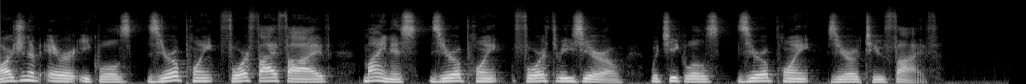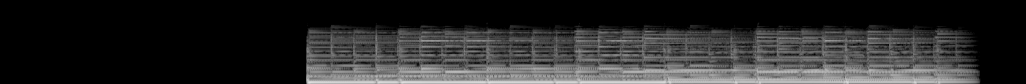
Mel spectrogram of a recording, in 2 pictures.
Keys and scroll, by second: 1.5-4.5 typing, 5.6-8.2 typing, 9.0 Return.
